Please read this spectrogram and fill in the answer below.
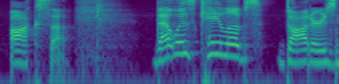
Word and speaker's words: Achsah: But I think it's pronounced Achsah. So we're going to go with Achsah.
